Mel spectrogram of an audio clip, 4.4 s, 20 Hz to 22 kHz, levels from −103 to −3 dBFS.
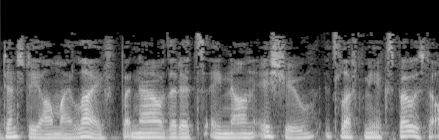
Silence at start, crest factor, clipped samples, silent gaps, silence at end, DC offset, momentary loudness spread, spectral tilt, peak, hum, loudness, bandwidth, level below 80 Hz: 0 s; 16 dB; under 0.1%; none; 0 s; under 0.1%; 5 LU; -6 dB/octave; -6 dBFS; none; -23 LUFS; 8.8 kHz; -48 dBFS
